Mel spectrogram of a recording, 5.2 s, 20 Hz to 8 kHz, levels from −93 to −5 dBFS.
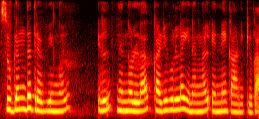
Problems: low volume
